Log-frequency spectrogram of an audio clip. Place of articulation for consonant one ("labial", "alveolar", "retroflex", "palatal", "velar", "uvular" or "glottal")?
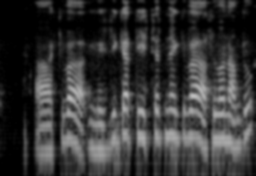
velar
